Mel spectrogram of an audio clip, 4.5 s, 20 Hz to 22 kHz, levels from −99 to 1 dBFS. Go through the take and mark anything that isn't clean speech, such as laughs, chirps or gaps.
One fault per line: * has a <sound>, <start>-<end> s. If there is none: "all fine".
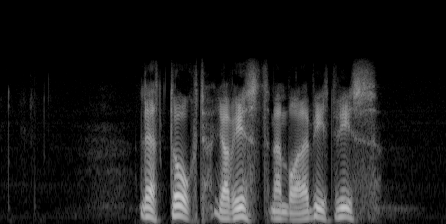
all fine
